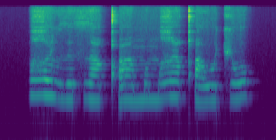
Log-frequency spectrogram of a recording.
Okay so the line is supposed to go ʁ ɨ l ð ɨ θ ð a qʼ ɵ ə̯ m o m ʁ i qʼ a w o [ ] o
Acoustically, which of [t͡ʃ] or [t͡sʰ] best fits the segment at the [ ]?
t͡ʃ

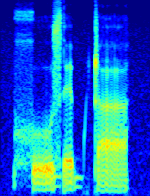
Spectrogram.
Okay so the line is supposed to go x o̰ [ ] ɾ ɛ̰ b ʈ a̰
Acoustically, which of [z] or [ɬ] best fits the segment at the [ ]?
z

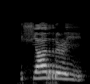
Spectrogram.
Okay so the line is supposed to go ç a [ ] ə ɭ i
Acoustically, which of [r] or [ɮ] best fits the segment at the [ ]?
r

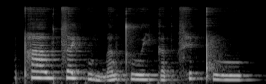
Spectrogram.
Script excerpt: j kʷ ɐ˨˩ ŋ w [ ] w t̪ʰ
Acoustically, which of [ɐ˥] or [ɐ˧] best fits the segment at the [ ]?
ɐ˧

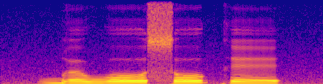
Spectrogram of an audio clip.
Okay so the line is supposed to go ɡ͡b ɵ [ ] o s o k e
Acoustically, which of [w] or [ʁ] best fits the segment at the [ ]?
w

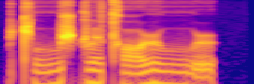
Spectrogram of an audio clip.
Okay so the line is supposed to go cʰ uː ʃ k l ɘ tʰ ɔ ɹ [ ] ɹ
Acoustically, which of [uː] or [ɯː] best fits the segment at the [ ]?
uː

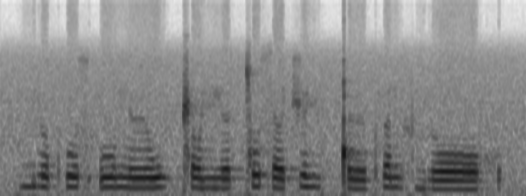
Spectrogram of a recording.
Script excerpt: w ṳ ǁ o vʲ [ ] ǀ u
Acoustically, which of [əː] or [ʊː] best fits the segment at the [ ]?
əː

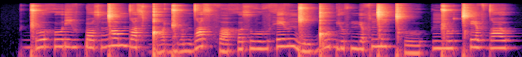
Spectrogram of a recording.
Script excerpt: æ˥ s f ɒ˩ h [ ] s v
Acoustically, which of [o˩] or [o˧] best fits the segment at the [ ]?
o˧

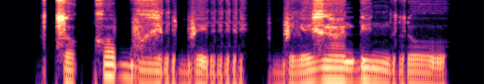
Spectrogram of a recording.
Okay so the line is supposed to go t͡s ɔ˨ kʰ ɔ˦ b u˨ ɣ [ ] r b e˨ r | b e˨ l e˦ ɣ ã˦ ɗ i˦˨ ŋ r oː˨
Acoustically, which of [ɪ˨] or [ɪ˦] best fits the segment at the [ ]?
ɪ˨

